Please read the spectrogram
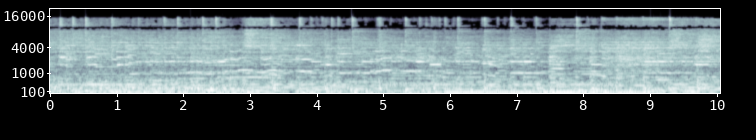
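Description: Live rock band playing an instrumental jam: electric guitar lines over drum kit and bass, with no singing.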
